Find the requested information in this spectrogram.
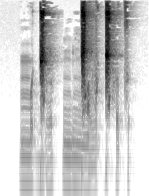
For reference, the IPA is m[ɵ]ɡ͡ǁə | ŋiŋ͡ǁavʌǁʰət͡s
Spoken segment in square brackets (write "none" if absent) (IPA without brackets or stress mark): ɵ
